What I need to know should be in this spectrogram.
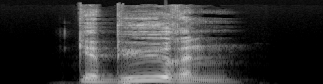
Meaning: plural of Gebühr
- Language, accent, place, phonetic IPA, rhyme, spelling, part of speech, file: German, Germany, Berlin, [ɡəˈbyːʁən], -yːʁən, Gebühren, noun, De-Gebühren.ogg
